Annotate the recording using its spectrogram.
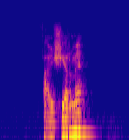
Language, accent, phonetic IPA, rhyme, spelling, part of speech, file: German, Austria, [ˈfalˌʃɪʁmə], -alʃɪʁmə, Fallschirme, noun, De-at-Fallschirme.ogg
- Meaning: nominative/accusative/genitive plural of Fallschirm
